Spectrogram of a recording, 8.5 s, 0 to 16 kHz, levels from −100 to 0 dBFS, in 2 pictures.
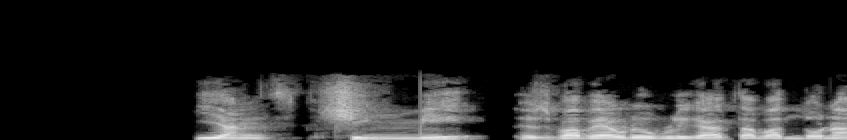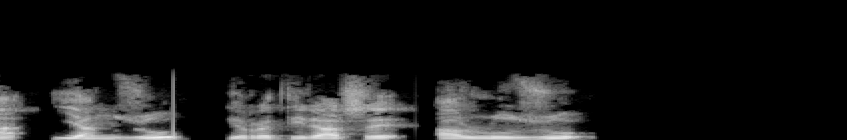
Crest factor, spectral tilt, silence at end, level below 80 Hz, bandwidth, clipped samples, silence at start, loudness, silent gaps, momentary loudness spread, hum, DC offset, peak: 16 dB; -6 dB/octave; 1.3 s; -58 dBFS; 7.6 kHz; under 0.1%; 1 s; -17 LUFS; 2.45-2.57 s, 4.44-4.49 s, 5.20-5.37 s, 6.35-6.41 s; 7 LU; none; under 0.1%; -2 dBFS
